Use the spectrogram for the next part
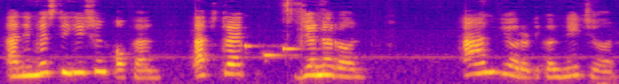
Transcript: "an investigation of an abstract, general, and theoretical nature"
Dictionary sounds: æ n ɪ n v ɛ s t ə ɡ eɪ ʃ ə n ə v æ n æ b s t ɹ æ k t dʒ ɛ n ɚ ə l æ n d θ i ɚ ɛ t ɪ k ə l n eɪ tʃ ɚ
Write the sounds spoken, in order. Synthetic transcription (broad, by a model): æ n ɪ n v ɛ s t ə ɡ eɪ ʃ ə n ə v æ n æ b s t ɹ æ k t dʒ ɛ n ɚ ə l æ n d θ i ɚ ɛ t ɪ k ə l n eɪ tʃ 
